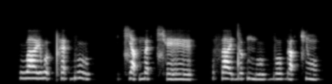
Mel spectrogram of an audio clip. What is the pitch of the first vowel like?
high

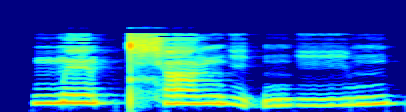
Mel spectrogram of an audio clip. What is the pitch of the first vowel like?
high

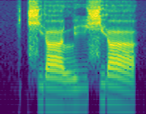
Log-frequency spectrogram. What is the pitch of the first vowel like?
low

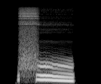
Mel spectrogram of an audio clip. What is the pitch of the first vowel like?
falling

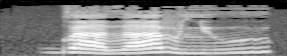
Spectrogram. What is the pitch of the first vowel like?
falling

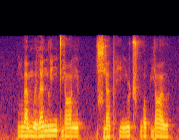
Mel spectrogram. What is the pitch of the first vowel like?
rising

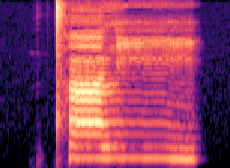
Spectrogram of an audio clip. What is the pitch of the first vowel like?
low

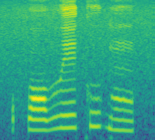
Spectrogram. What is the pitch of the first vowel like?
low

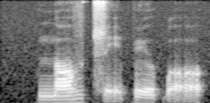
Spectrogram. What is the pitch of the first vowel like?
rising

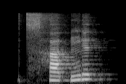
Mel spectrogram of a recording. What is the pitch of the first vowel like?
low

